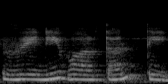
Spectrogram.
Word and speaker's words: বিনিবর্তন্তে: 9 হসন্ত লেগে গেল মানে এটা অর্ধ ন হয়ে গেল। অর্ধ ন মানে এটাকে পূর্ণরূপে ন বলে উচ্চারণ করতে পারবো না। কিভাবে উচ্চারণ করব? আগের অক্ষরের সাথে জুড়ে। আগের অক্ষর কি আছে? ত। হ্যাঁ, তাহলে ত এর সাথে জুড়ে এটা হলো তন, আর পরে রইল তে, তেটা যেমন আছে তেমন। তাহলে শব্দটা কি পেলাম?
